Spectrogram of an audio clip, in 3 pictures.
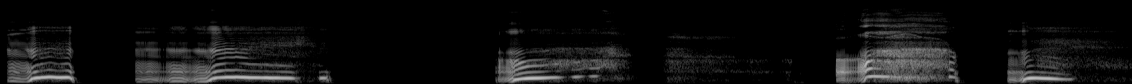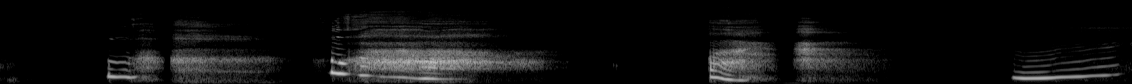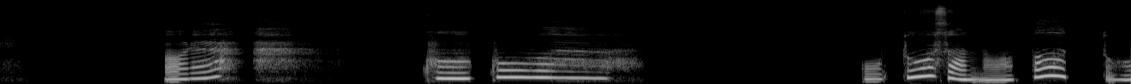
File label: Whisper, ASMR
